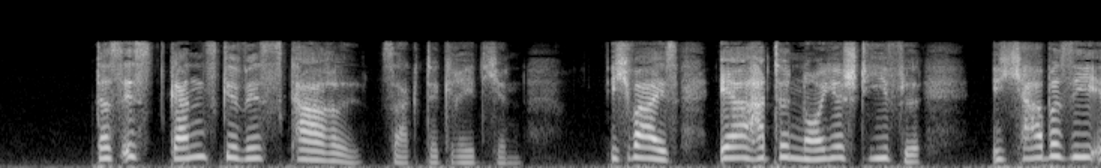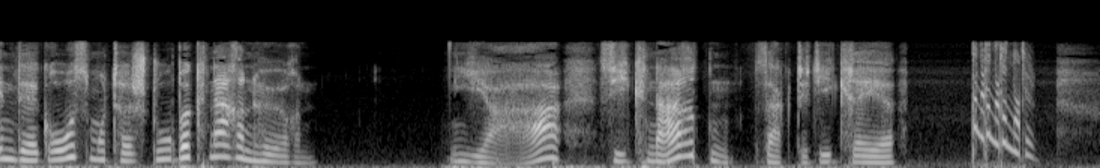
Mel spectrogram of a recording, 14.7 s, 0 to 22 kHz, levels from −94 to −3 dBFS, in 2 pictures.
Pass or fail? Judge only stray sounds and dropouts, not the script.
fail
